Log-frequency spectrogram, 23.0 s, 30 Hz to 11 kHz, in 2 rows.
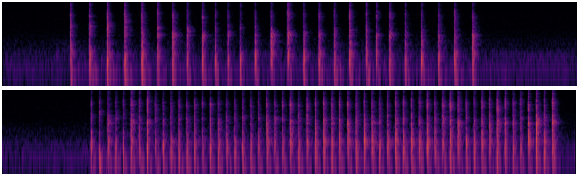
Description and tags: Single person clapping. Average speed and faster speed at 13 seconds.
applaud, clap, clapping, hand-clapping, slap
